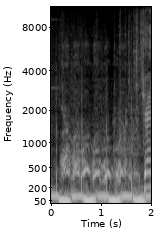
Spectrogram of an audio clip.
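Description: A police dog barking rapidly and repeatedly, over a soundtrack with a steady, heavy bass beat; a narrator's voice comes in near the end.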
